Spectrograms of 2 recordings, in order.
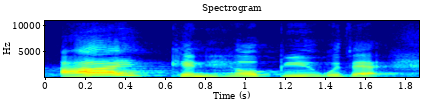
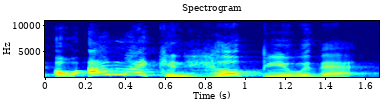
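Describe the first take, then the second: First: Slow, deliberate "I can help you with that"; keyword stressed. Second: Said in the usual way. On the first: Shown as a demonstration. Coach highlighting the rep's key phrase, slow and stressed. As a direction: lean on "can help" slowly.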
